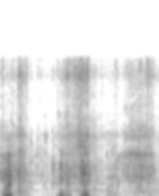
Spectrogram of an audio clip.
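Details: Duroc pig on a farm in Sivasagar, India, giving three brief low grunts within one second, followed by a noisy background hiss.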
